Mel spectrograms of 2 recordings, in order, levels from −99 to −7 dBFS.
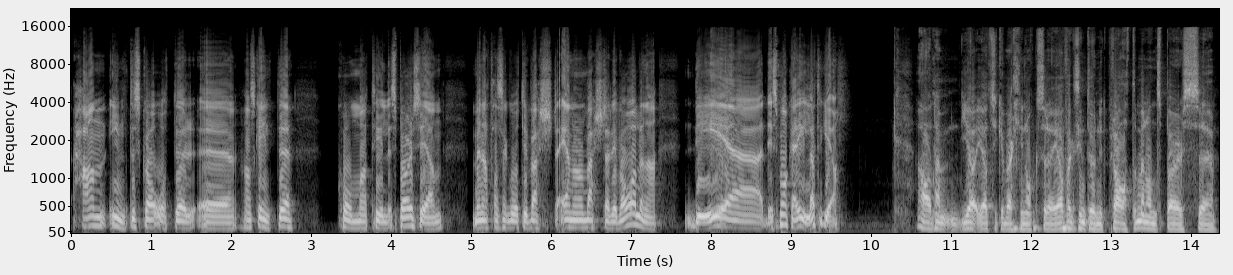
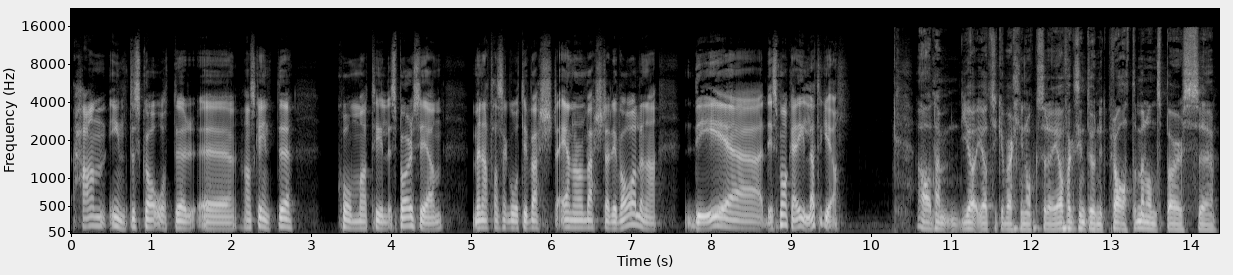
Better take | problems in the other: second | distortion; slight; 10 dB below the speech

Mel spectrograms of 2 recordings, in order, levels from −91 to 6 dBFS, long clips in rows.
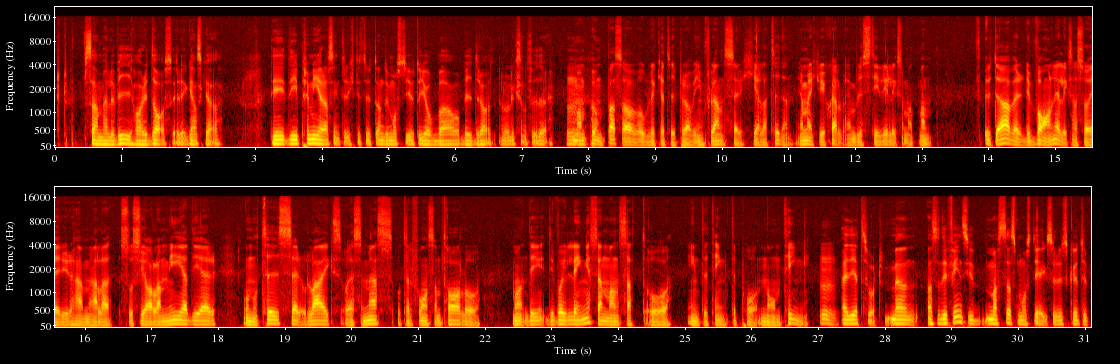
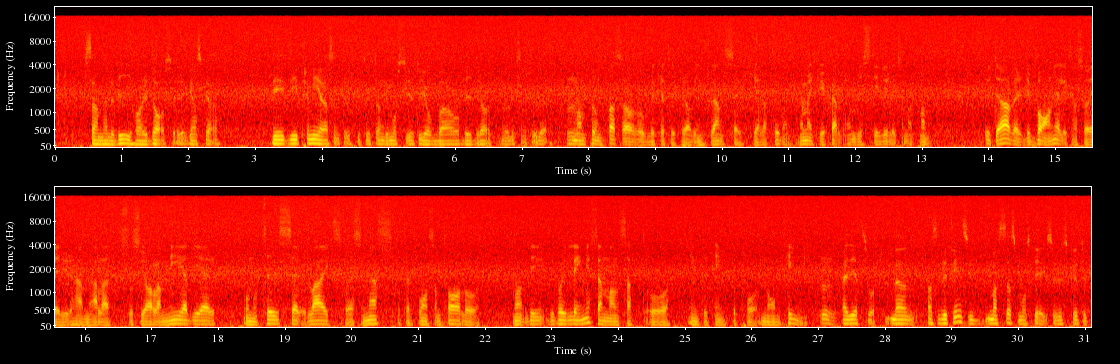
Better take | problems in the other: first | hiss; loud; throughout; 1 dB below the speech; faint in the first

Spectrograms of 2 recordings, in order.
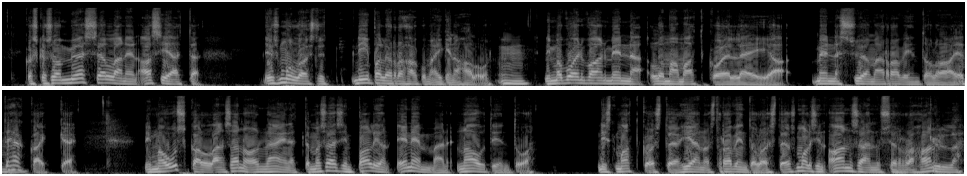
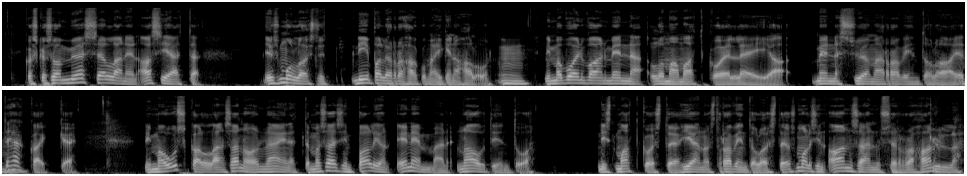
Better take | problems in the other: second | distortion; slight; 7% of the sound clipped

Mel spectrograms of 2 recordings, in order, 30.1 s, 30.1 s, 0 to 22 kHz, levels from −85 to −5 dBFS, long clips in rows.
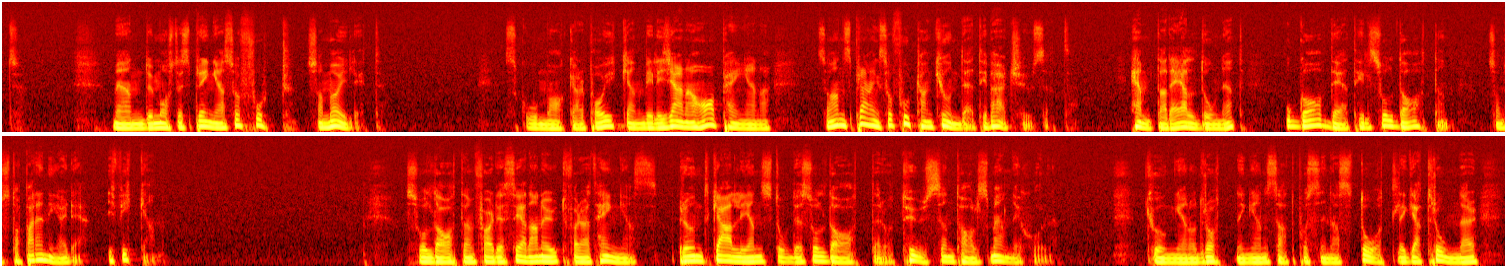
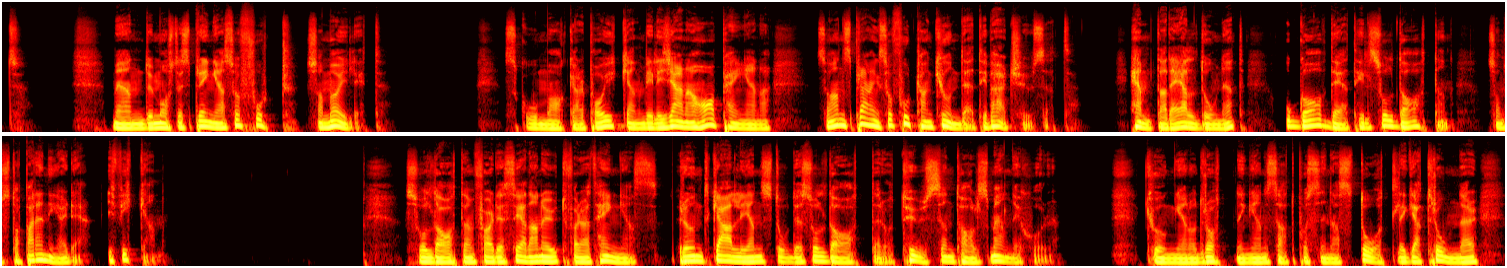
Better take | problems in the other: second | hiss; noticeable; throughout; 20 dB below the speech

